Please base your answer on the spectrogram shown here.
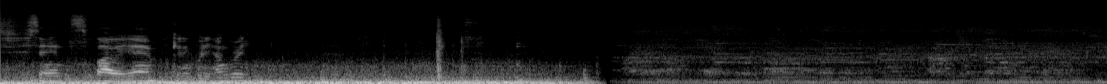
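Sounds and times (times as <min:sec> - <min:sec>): engine and road rumble: 0:00.0 - 0:06.2.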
